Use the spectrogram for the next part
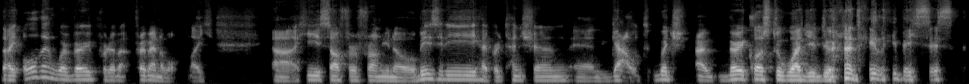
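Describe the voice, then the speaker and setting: A man's voice: lowish voice, fairly quick, fairly bright tone. A man from Colombia with a Colombian accent and Spanish as his first language, a doctor telling personal stories in a casual, conversational interview style. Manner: conversational, informal. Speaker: oncologist being interviewed.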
